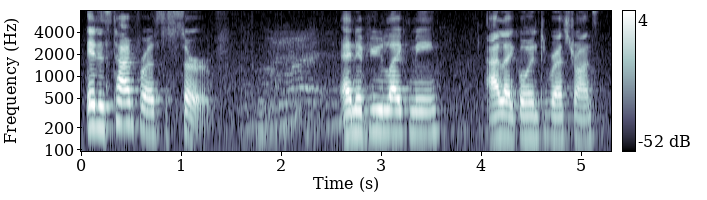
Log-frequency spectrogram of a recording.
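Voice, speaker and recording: A woman's voice: sits low, normal speed. Chatty woman preaching to a congregation. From Canada. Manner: chatty storytelling with playful asides. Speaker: church speaker. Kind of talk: lively sermon talk to a congregation.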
